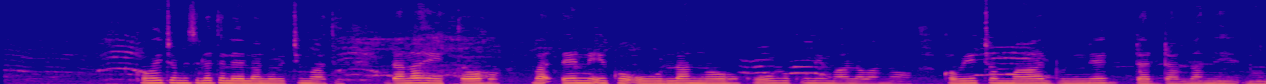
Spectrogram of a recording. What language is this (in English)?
Sidamo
